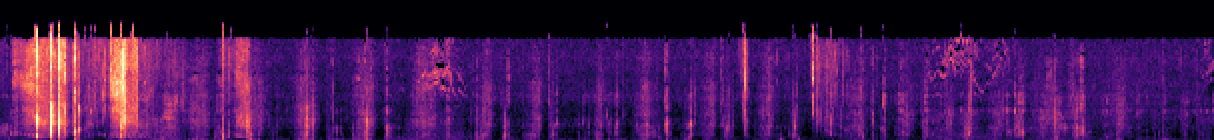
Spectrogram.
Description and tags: Me, accidently, recording myself eating an apple while trying a new microphone.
